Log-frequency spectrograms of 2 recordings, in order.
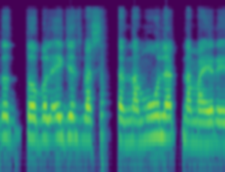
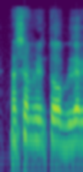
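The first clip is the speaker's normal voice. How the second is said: normal talking voice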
